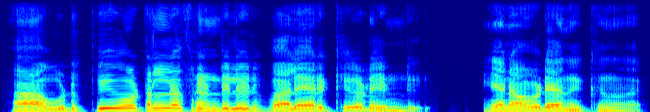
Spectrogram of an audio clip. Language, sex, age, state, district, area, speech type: Malayalam, male, 45-60, Kerala, Wayanad, rural, spontaneous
